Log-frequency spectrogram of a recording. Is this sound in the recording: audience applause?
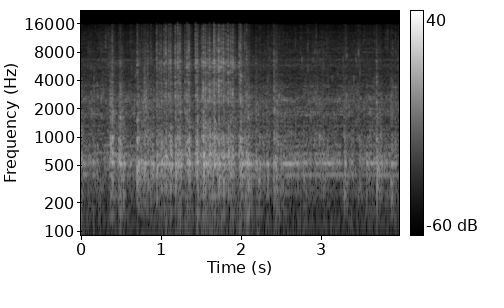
no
